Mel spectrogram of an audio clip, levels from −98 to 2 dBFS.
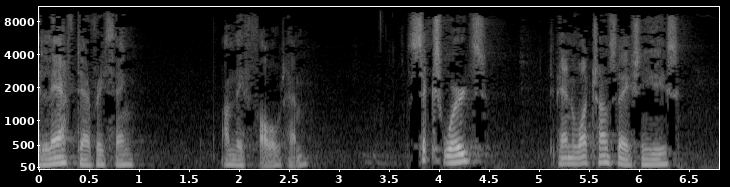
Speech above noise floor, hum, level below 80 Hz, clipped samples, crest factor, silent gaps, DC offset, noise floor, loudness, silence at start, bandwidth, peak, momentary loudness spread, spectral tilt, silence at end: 35 dB; none; -66 dBFS; under 0.1%; 20 dB; none; under 0.1%; -72 dBFS; -38 LUFS; 0 s; 10 kHz; -18 dBFS; 16 LU; -5 dB/octave; 0.4 s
